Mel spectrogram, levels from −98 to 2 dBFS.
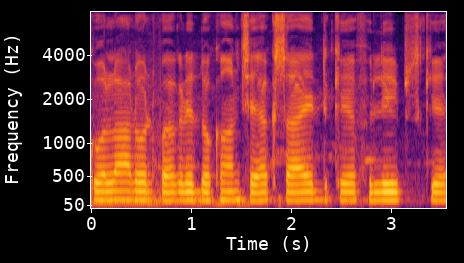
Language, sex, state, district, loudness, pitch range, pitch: Maithili, male, Bihar, Purnia, -14 LUFS, 125-130 Hz, 130 Hz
